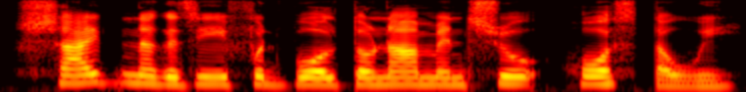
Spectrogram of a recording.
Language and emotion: Manipuri, neutral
